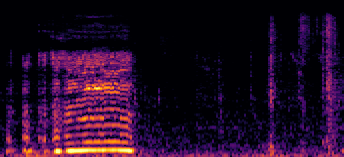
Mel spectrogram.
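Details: Eleven-year-old female Japanese Saanen mixed goat kept at a house, acting aggressively and picking a fight: one loud, low, drawn-out harmonic bleat lasting under a second, followed by faint rustling and knocking sounds.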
